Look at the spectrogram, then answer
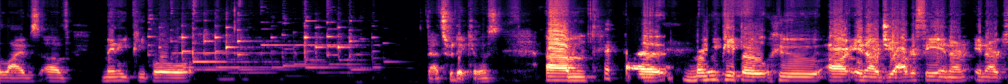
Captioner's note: phone rings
